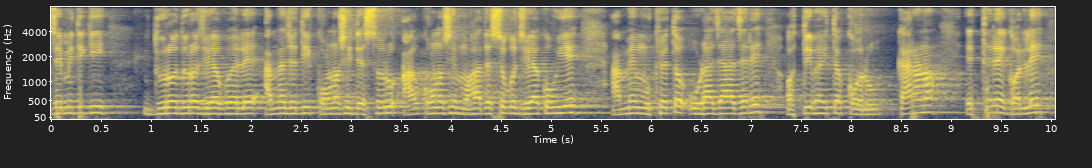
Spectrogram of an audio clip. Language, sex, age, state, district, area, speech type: Odia, male, 30-45, Odisha, Khordha, rural, spontaneous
